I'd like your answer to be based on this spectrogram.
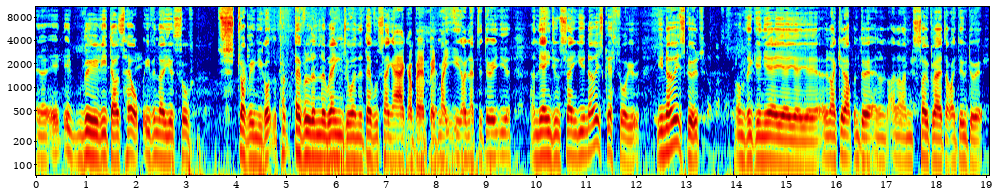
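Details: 63-year-old man with Parkinson's disease for about 15 years. His stammer began around age 63, about 15 months before recording, and is thought Parkinson's-related. It worsens when emotional, excited or talking fast. Sees a speech therapist. Late-onset stammering (Parkinson's-related).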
